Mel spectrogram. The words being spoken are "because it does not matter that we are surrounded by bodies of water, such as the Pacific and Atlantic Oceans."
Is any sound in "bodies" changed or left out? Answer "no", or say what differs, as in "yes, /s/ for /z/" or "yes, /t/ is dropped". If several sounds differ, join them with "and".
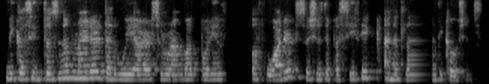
yes, /z/ is dropped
